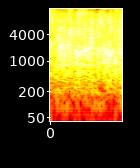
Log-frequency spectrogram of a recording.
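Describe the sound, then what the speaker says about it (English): Audience applause for the speakers at the close of a panel discussion, a steady dense wash of clapping hands filling the room without pause for under a second. "Nice round of applause for our speakers here."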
